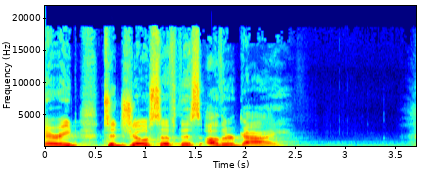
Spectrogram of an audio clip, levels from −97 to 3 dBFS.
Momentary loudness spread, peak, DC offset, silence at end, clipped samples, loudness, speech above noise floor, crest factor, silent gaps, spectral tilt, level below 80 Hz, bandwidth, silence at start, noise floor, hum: 7 LU; 0 dBFS; under 0.1%; 1.35 s; under 0.1%; -14 LUFS; 40 dB; 16 dB; none; -5 dB/octave; -58 dBFS; 19 kHz; 0 s; -54 dBFS; none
